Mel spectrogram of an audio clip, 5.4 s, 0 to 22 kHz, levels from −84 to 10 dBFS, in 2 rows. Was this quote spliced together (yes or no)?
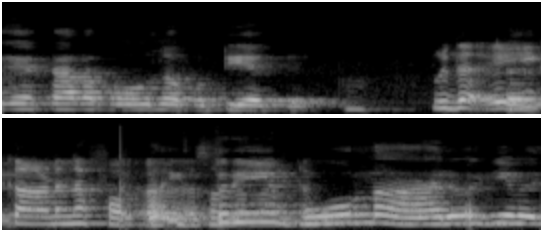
yes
